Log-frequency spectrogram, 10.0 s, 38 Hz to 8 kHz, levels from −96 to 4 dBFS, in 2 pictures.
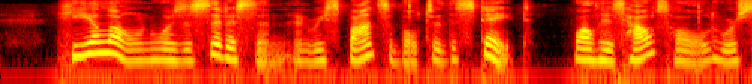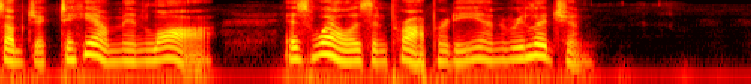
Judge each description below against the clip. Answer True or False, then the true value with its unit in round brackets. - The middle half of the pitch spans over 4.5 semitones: False (4.0 semitones)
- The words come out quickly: False (155 wpm)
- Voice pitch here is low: False (185 Hz)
